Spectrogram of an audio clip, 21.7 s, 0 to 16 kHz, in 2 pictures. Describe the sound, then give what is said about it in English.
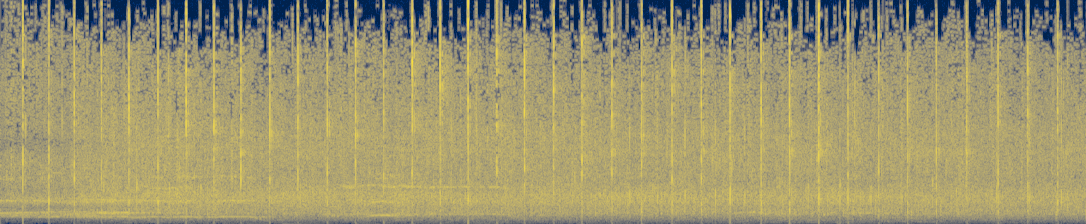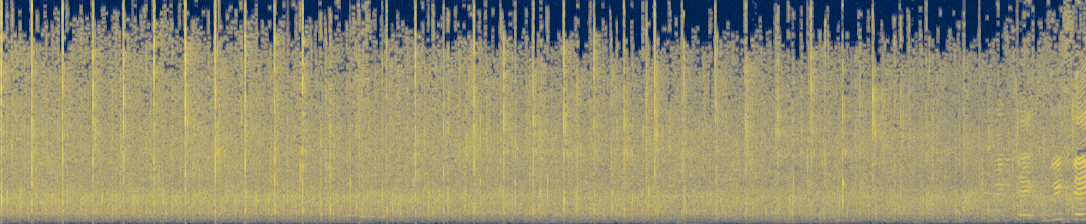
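Sustained, loud applause from a large crowd for the 2015 bridging youth of a youth program, a dense steady patter of many hands clapping for about twenty seconds, with faint voices mixed in early on. “Please give a round of applause to our bridging youth of 2015.”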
